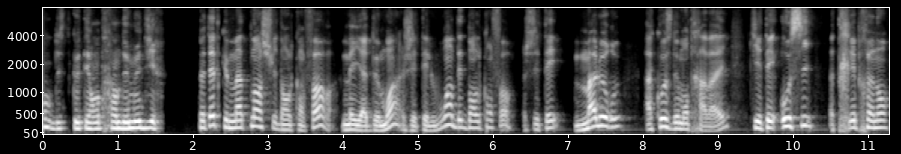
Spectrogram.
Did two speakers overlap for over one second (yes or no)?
no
